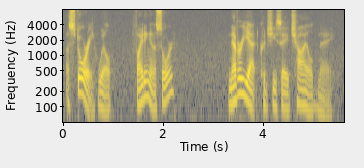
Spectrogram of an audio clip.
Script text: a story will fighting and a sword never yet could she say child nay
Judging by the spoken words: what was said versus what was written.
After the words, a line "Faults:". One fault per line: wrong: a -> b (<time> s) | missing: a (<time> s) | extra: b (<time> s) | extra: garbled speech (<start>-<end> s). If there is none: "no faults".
a story will fighting and a sword never yet could she say child nay
Faults:
no faults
